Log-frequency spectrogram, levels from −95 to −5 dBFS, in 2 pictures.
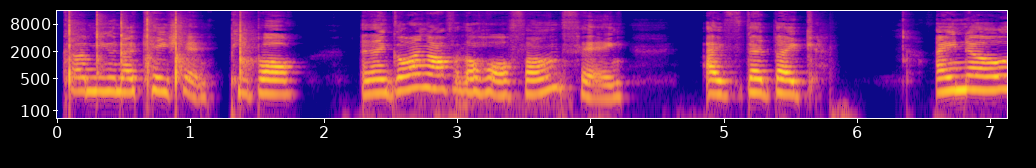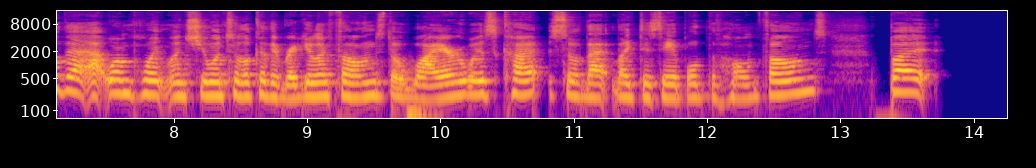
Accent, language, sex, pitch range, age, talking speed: American, English, female, 210-265 Hz, 30-49, 175 wpm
